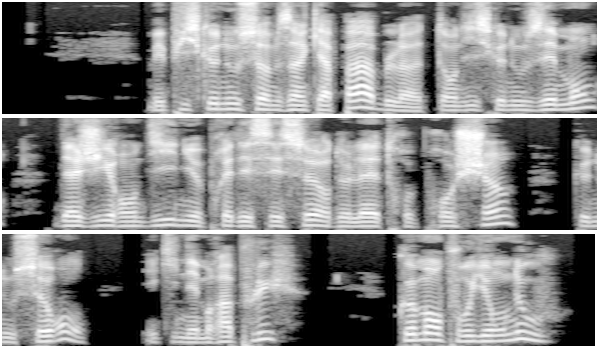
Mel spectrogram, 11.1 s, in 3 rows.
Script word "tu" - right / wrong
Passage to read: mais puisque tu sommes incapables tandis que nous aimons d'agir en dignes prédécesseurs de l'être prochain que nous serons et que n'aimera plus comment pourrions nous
wrong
